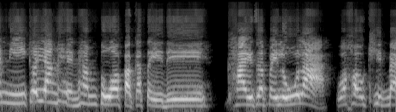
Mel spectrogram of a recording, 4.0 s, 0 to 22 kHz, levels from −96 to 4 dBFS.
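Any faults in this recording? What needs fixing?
Opus compression runs throughout the clip, from start to finish. The speech has a noisy, rough, grainy texture, and tonal parts sound smeared into hiss rather than swirling. This is likely the music (CELT) mode at a low bitrate, which fits around 16 kbps. It keeps each band's energy but fills starved bands with folded or noise content, while the full bandwidth is still held. To fix it, re-encode from the original source at a higher Opus bitrate.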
